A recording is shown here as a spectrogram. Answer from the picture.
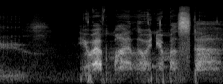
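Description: Whispering held right up to a small clip-on microphone, breathy and without voice. It pauses briefly about half a second in, then resumes, with a sharp hissing 's' near the end.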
